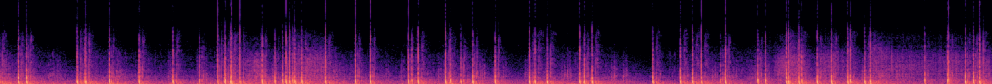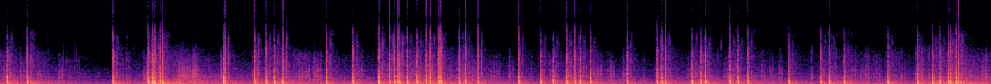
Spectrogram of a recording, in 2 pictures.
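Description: Fireworks display: a rapid, continuous barrage of bangs and crackling shell bursts, easing off briefly about halfway through before a fresh volley starts.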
